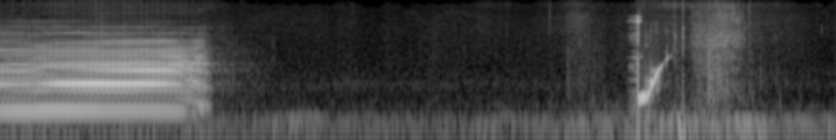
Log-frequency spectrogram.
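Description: A cow mooing: one long call that ends about a second in. A little after three seconds comes a brief, rising squeak.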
